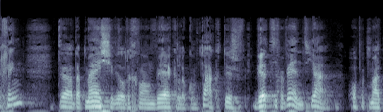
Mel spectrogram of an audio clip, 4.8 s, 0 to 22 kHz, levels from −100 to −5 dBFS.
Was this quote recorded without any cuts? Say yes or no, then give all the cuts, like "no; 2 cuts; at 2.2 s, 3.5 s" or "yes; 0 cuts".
no; 2 cuts; at 3.1 s, 3.4 s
